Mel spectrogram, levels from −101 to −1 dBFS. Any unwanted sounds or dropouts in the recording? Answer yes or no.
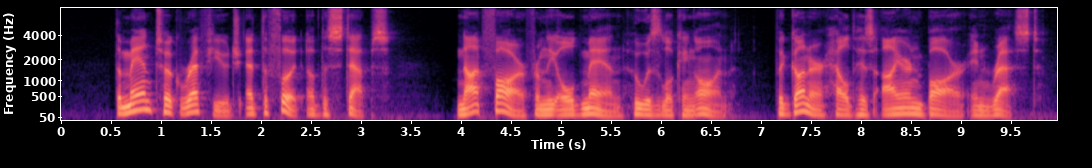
no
